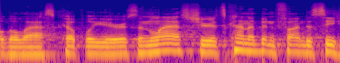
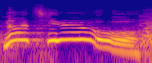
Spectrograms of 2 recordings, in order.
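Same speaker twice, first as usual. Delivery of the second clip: put-on much higher, slow child's voice through a laugh; giggling little girl; 3 dB louder, slower than usual. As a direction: play the daughter delighted with her joke. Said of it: "She goes".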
